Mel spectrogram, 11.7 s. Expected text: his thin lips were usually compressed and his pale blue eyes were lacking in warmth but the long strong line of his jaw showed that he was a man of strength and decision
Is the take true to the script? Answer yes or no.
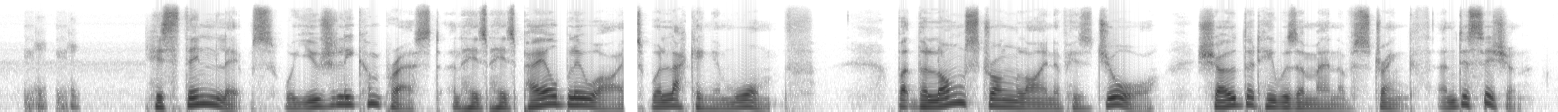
no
